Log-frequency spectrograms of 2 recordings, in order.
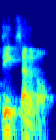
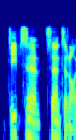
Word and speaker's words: Deep Sentinel: this thing called senegal deep senator i say it right deep sentinel yep fentanyl um my friend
